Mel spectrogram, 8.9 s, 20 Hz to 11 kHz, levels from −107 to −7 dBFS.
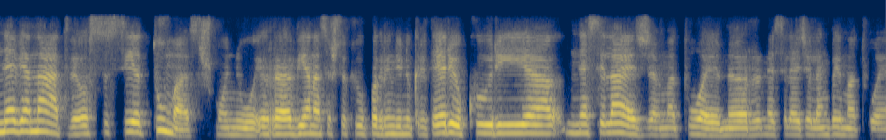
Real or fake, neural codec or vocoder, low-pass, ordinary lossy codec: real; none; 7.2 kHz; MP3, 96 kbps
